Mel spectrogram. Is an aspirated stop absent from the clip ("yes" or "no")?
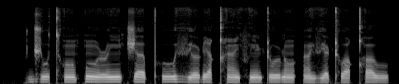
no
